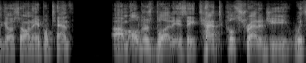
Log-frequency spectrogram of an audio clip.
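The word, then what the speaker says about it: Alder's Blood: Am I pronouncing that correct? Alger's Blood, yes.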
